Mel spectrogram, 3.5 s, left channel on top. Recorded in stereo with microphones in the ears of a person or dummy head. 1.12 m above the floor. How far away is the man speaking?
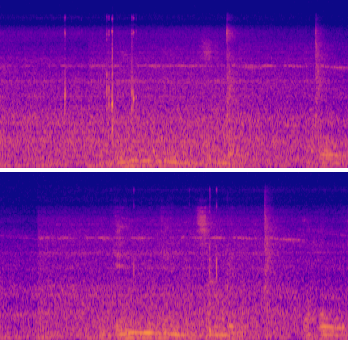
About 3 m.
